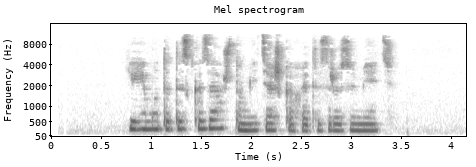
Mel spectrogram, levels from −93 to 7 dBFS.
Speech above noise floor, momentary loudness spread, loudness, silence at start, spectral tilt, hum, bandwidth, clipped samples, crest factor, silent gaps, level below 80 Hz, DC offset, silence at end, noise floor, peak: 36 dB; 6 LU; -38 LUFS; 0.8 s; -3 dB/octave; none; 11.5 kHz; under 0.1%; 18 dB; none; under -90 dBFS; under 0.1%; 0.7 s; -73 dBFS; -22 dBFS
